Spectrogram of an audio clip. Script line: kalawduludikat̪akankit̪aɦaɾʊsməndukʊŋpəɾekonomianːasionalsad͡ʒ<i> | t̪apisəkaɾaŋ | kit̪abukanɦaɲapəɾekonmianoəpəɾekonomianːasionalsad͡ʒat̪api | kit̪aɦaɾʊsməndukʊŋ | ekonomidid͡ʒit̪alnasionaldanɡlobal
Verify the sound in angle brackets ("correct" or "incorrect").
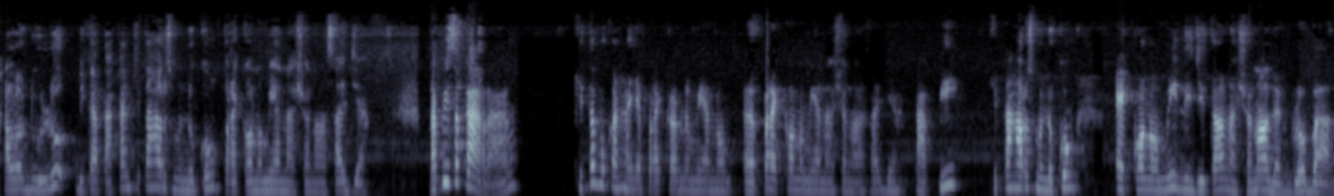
incorrect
